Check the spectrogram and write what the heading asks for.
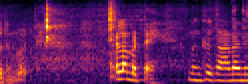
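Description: A metal spoon clinking against a stainless steel serving bowl, about three light knocks in the first second. A woman's short vocal sound follows just after the last clink.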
